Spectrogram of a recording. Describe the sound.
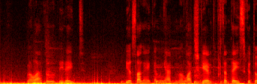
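A steady, low wind rumble blusters throughout, loud, with voices talking over it and some higher tonal sounds drifting in and out.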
